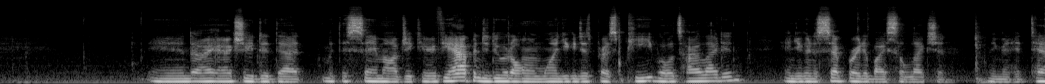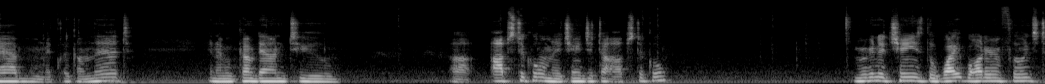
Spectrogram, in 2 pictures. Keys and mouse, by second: 6.1 p, 9.7 Tab, 14.3-20.9 drag.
